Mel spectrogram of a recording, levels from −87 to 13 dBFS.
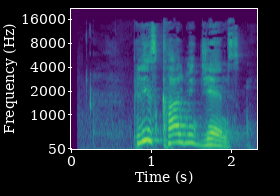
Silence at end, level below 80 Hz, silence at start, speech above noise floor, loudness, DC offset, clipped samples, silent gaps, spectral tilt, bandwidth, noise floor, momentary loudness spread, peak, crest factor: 0.25 s; -44 dBFS; 0.8 s; 32 dB; -13 LUFS; under 0.1%; under 0.1%; none; -4.5 dB/octave; 16 kHz; -45 dBFS; 7 LU; 0 dBFS; 14 dB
